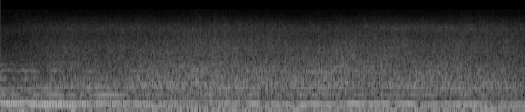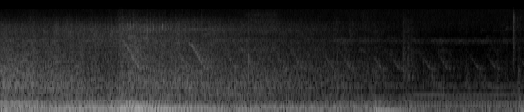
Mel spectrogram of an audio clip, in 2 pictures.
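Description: A brass ensemble's closing chord cuts off, leaving a held low tone under a wash of noise that fades away over several seconds. Faint percussion ticks start near the end.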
